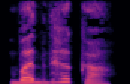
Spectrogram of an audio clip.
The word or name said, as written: ಬಿದ್ದಿಕ್ಕು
